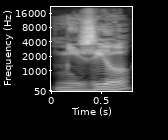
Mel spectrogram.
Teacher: Observem la paraula missió dita amb una S sonora, missió, tot i que a la grafia de doble S li correspon el so S sorda.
